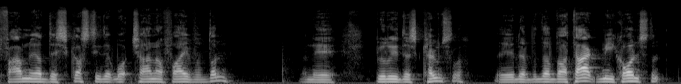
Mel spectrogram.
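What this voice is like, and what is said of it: Strong Scottish accent. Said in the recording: “I'm surprised you never get subtitled... They want to put subtitles on... my accent's no changing... You're Scottish”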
